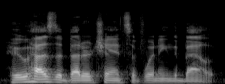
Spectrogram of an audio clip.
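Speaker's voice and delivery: ordinary talk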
